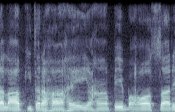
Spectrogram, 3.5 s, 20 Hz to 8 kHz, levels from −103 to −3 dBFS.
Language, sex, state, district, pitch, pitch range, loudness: Hindi, male, Maharashtra, Mumbai Suburban, 125 Hz, 120-130 Hz, -16 LUFS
